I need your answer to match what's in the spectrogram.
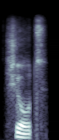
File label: "short", British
